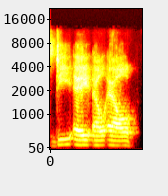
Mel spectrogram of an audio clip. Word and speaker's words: DALL-E: How might the interface of ChatGPT and DALL-E, we didn't even talk about that, that is D-A-L-L-E. Yes, E. So, but it's pronounced DALL-E, by the way.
